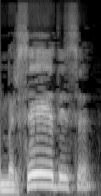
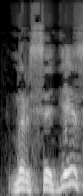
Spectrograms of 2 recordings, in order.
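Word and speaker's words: Mercedes: Вот он купил модель Мерседеса. Мерседес – это неправильное ударение в Германии, Мерседес, или БМВ купил, или какую-то новую Volkswagen, хотя это нет, или Audi и так далее, и так далее.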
